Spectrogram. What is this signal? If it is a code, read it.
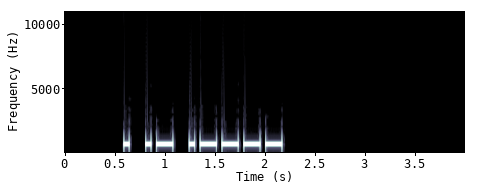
Morse code, heard as a keyed tone, about 22 wpm, 700 Hz. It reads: EA1
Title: Callsign Prefixes for Top 25 DXCC - 22wpm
